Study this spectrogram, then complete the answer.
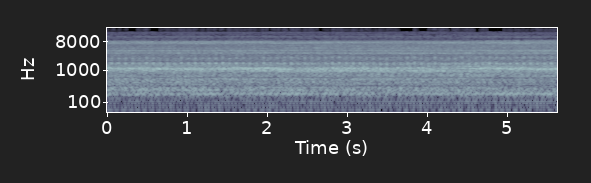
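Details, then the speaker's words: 2001 Subaru Legacy, cold, running rough and overheating after a water pump and upper hose replacement: uneven idle with irregular thumps and rattling over a constant hiss, engine shaky; head gasket failure is being diagnosed. "I'm gonna show you what's going on. I see she's a little shaky."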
